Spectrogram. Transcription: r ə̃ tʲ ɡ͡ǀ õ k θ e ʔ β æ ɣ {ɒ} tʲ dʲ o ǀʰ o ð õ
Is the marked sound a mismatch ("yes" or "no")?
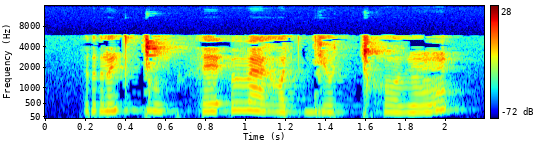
no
